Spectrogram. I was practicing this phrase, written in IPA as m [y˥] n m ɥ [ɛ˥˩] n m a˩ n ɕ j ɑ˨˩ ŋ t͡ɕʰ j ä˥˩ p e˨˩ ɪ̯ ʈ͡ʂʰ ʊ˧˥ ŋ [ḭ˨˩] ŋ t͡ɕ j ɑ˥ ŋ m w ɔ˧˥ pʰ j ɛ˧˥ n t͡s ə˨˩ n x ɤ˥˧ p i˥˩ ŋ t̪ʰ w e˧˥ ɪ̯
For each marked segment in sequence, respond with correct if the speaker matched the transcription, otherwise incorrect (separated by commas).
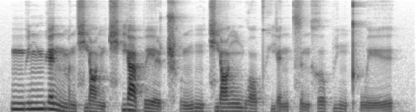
correct, correct, incorrect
